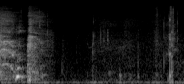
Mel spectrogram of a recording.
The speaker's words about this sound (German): alles nicht so schlimm. Wir sind in einer Live-Sendung, also insofern ist das auch mit dem Husten in Ordnung.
